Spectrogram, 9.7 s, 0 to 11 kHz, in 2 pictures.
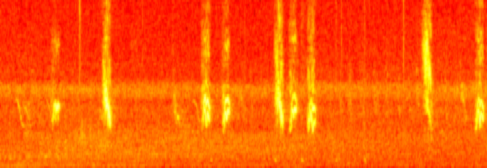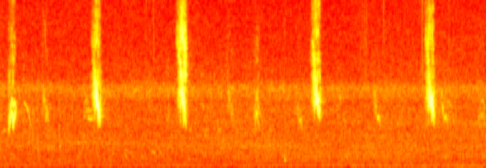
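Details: Sparrows at a Tenmangu shrine coming to be fed, recorded 27 August 2022: short, sharp high chirps scattered irregularly, roughly one a second, over a steady low background hum.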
